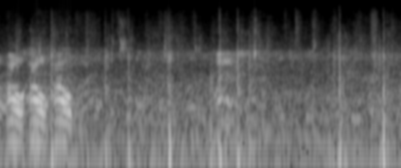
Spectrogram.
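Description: A basketball being dribbled on an outdoor hard court: a series of separate, irregularly spaced bounces. A man's shouting voice is heard in the first second.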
